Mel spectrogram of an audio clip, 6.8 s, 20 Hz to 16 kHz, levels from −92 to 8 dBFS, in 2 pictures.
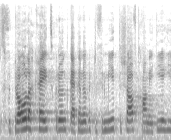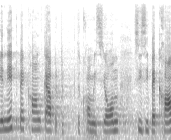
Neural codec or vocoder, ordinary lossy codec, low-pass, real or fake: vocoder, 44.1 kHz, 128 mel bands, Pupu-Vocoder; none; 14.4 kHz; fake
